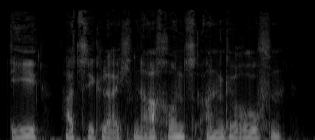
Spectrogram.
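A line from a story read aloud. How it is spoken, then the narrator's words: Lowered voice explaining. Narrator (German): erklärte Michel mit gesenkter Stimme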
